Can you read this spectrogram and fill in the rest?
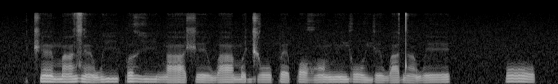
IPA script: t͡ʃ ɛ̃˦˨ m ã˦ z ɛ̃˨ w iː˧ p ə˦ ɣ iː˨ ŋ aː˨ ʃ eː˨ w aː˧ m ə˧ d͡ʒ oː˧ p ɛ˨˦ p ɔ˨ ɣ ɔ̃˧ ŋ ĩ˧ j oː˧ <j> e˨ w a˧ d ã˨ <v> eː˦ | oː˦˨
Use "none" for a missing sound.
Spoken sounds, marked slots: j, w

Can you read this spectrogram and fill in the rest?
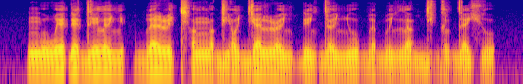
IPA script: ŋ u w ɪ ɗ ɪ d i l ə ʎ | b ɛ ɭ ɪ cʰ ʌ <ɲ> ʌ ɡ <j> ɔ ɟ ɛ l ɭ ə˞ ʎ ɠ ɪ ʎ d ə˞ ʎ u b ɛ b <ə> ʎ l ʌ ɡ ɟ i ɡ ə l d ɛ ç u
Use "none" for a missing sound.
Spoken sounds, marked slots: ŋ, j, ə˞

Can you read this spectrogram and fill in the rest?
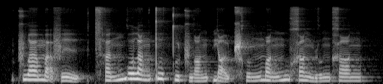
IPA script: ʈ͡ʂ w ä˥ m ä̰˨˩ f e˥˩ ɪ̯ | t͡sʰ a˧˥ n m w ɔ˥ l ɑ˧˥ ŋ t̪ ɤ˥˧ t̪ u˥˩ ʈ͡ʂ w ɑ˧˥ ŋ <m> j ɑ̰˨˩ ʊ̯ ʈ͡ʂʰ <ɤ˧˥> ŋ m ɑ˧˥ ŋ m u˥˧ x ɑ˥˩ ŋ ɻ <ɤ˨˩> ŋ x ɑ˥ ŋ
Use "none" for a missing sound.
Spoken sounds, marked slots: p, ɤ˧˥, ɤ˥

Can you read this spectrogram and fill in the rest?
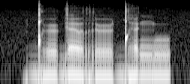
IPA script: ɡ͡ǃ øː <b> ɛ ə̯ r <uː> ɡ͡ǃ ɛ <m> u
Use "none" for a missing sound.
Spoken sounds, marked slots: ɡ, øː, ŋ͡m

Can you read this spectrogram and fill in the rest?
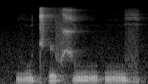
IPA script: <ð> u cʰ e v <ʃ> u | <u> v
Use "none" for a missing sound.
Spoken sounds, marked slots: β, ʃ, u

